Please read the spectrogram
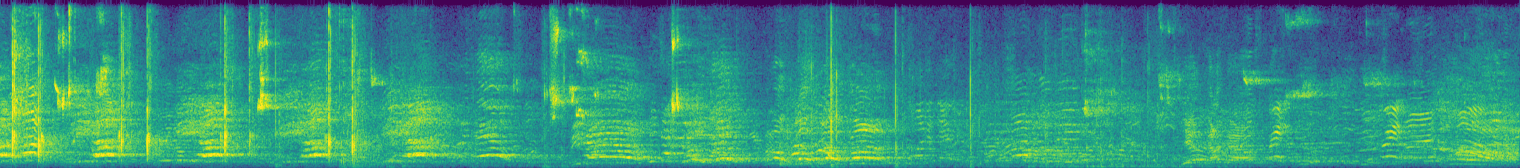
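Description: A basketball bouncing on a hardwood gym floor, the sharp bounces thickest in the first few seconds. Voices call out on and around the court, echoing in the large hall.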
